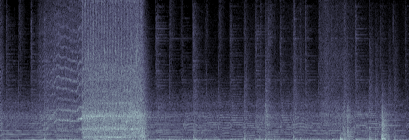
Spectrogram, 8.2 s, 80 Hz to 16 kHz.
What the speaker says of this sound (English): I'm attaching the back to the 2 sides using pocket hole screws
